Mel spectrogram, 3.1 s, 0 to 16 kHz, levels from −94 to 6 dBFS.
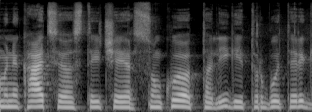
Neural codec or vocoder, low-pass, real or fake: none; 14.4 kHz; real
